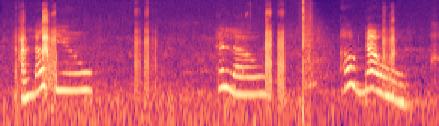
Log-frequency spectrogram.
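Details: A pet Quaker parrot (monk parakeet) trying to talk, chattering in short, speech-like bursts of squeaky, rising and falling syllables, about three phrases over six seconds, with a few sharp clicks between them.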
